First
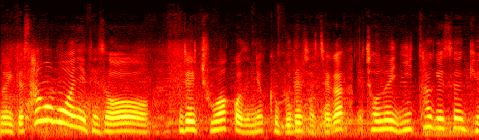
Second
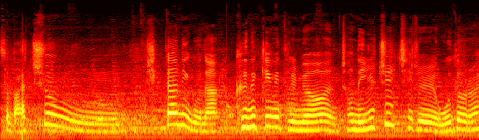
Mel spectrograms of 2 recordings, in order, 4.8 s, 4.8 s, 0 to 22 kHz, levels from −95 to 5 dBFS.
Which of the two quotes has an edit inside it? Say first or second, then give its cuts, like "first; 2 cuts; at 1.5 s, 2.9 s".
first; 1 cut; at 3.5 s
